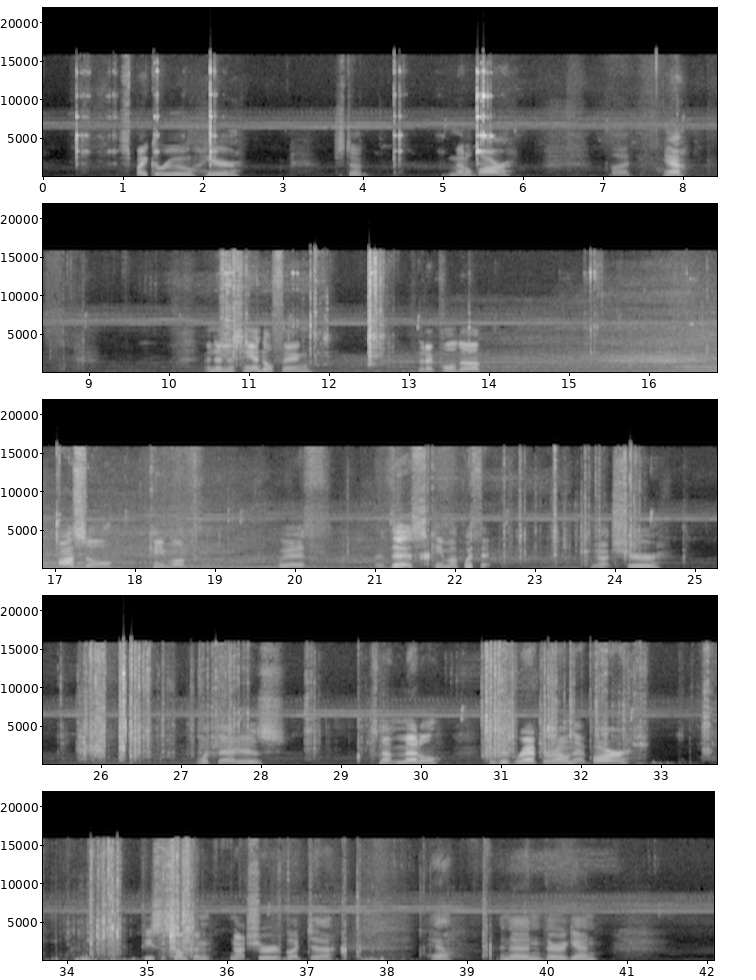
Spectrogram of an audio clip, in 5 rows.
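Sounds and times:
road vehicle engine hum: 0:02.1 - 0:35.2
metal strip scraping on concrete: 0:25.5 - 0:29.6, 0:30.8 - 0:35.7.

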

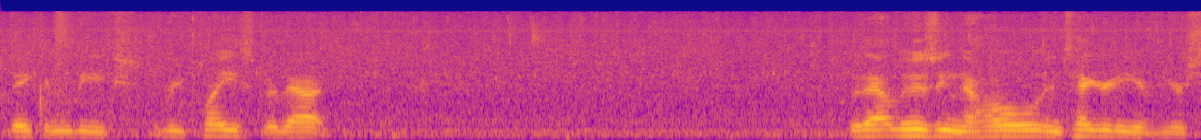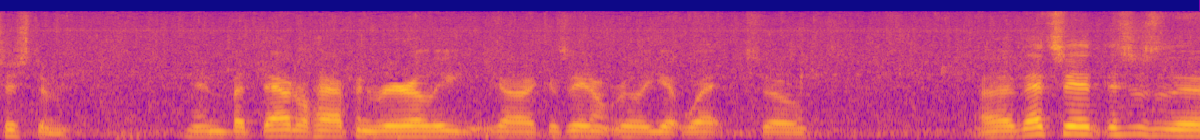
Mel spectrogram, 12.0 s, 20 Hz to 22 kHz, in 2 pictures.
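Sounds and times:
water rushing: 0:00.0 - 0:12.0.

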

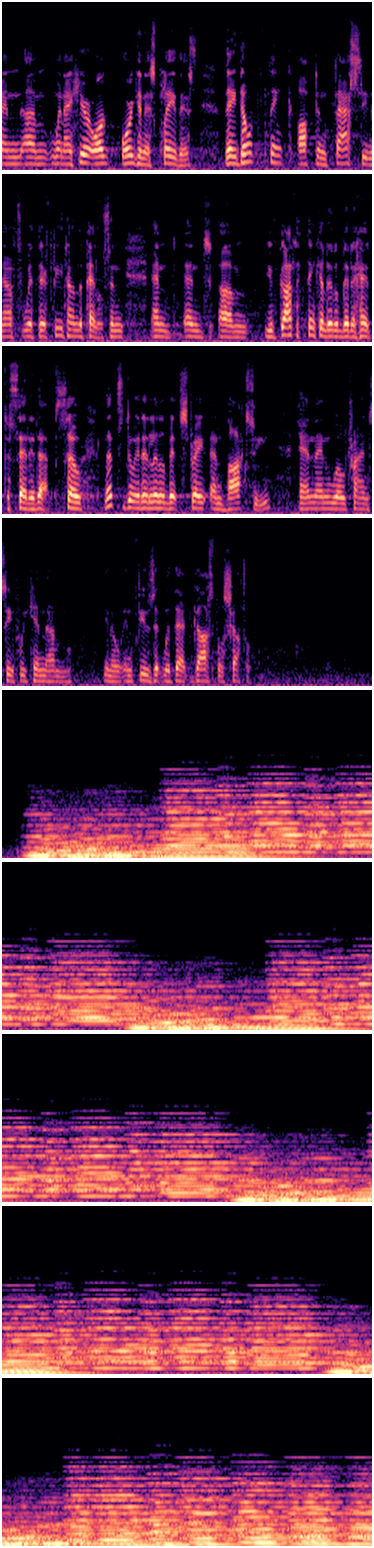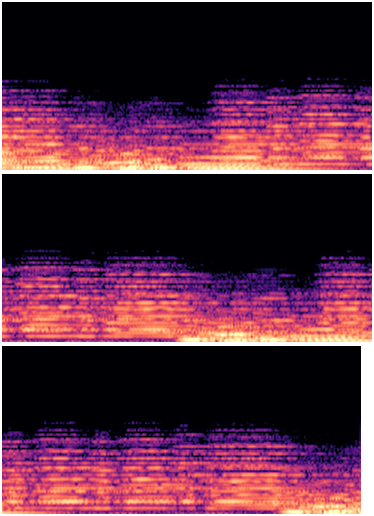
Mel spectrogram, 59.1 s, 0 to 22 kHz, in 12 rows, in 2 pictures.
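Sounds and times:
church organ chords: 0:20.0 - 0:59.0
low organ pedal bass notes: 0:20.0 - 0:59.0.

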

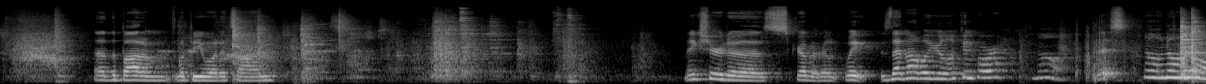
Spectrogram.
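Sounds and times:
dishwasher rack rolling out: 0:00.0 - 0:00.8, 0:01.5 - 0:06.6
dishes rattling and clinking: 0:01.7 - 0:06.6.

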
